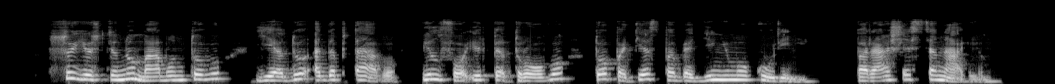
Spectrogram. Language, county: Lithuanian, Utena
